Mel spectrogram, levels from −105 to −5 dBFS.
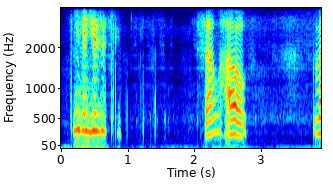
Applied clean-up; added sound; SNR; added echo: neural separator model SepFormer WHAM!.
